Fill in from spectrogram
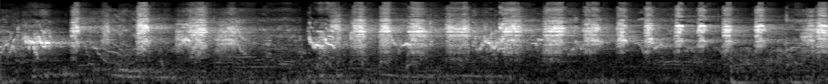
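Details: Budgies chattering: rapid run of sharp, clicking chirps speeding into a rhythmic stutter near the end, over a scratchy warbling background.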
